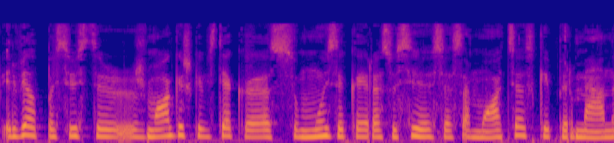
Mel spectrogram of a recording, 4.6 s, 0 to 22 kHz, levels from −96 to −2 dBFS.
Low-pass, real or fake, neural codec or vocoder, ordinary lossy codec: 10.8 kHz; real; none; MP3, 48 kbps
